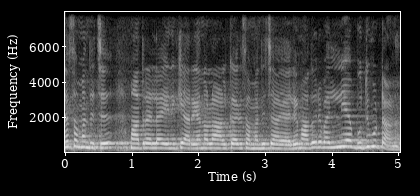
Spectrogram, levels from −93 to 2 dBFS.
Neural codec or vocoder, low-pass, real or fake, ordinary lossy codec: none; none; real; none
